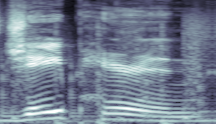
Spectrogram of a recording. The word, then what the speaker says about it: JPearin: It's Jay Perrin, J-P-E-A-R-I-N, so people stop mispronouncing the name.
